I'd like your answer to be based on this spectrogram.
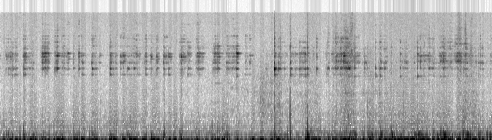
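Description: Fingernails tap quickly on the petals of a small silver-glazed ceramic rose figurine held in the hands, making a dense, fast rattling patter of short, dry clicks. The taps have a low, soft body with bright clicky edges, and each one dies away almost instantly.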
